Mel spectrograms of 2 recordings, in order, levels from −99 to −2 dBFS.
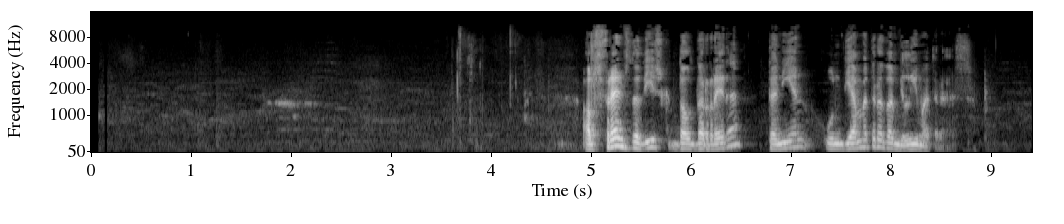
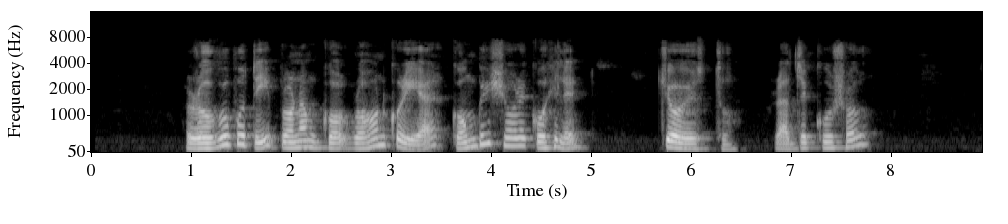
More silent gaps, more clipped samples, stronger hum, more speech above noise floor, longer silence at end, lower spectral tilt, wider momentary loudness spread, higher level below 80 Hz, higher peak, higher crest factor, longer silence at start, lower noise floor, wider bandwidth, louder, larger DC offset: neither; neither; neither; second, 42 dB vs 55 dB; second, 0.85 s vs 1.15 s; second, -5 dB/octave vs -8 dB/octave; first, 17 LU vs 13 LU; second, -76 dBFS vs -68 dBFS; first, -2 dBFS vs -10 dBFS; first, 28 dB vs 20 dB; first, 1.9 s vs 0.95 s; second, -67 dBFS vs -82 dBFS; first, 11.5 kHz vs 7.2 kHz; first, -25 LUFS vs -28 LUFS; neither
